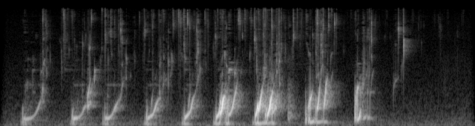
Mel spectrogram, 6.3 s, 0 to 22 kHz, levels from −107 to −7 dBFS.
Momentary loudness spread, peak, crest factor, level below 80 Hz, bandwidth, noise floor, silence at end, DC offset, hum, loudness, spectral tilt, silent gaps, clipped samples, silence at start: 23 LU; -6 dBFS; 24 dB; -60 dBFS; 17 kHz; -70 dBFS; 1.4 s; under 0.1%; none; -26 LUFS; -7 dB/octave; none; under 0.1%; 0.3 s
